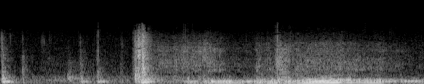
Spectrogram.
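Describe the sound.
A car driving off: a sharp thud early on, then a low engine rumble that builds and holds, steadily louder toward the end.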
